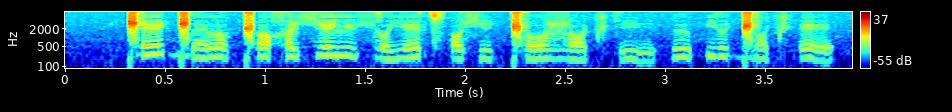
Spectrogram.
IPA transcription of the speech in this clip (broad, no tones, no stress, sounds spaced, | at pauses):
ǁ e ɡ͡ǁ ɛ l o ǁ o χ i ç e lʲ u ç o j e t͡sʼ ɔ ɕ i ǁ o ɮ ɔ t͡ʃʼ i | ɨ p j ɨ ɡ͡ǁ ɔ t͡ʃʼ e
